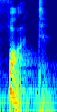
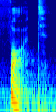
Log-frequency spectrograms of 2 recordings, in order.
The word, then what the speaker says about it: fought: E esse O-U-G-H, todo ele junto, ele faz esse som de O, tá? Então, ó, fought, fought, lutei, fought.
